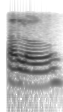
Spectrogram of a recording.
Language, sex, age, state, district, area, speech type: Nepali, male, 45-60, West Bengal, Kalimpong, rural, conversation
